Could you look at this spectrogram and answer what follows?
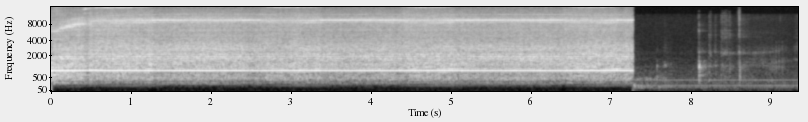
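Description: Bench table saw running at speed with a steady whine while box-joint fingers are cut on a crosscut sled. The sound cuts off suddenly about seven seconds in, leaving a few faint clicks of wood being handled.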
